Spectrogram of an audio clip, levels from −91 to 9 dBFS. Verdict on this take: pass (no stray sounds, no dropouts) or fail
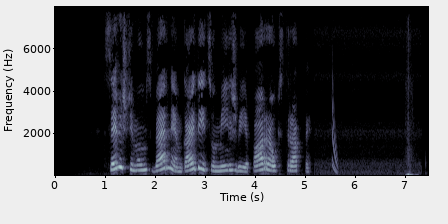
fail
